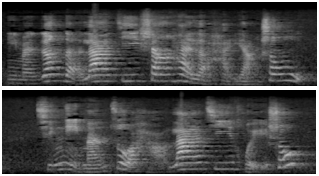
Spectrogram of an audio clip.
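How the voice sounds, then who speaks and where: Bright, high-voiced young girl. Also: very animated, unhurried, reverberant, a little hiss or hum, exaggerated voice. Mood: earnest. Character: Jill, bright young girl playing on the beach. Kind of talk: children's radio drama acting.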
